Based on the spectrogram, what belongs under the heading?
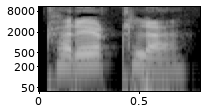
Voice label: "qiereqi", Archi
